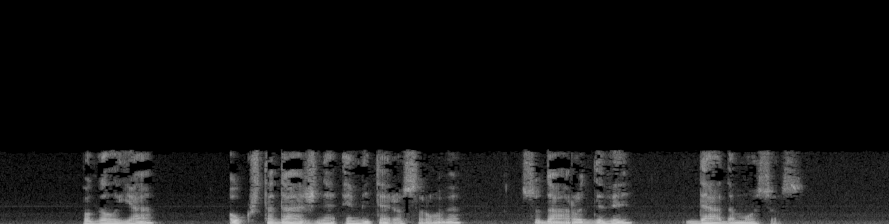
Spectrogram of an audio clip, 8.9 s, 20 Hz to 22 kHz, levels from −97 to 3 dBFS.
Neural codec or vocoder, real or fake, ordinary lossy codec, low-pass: none; real; MP3, 32 kbps; 7.2 kHz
